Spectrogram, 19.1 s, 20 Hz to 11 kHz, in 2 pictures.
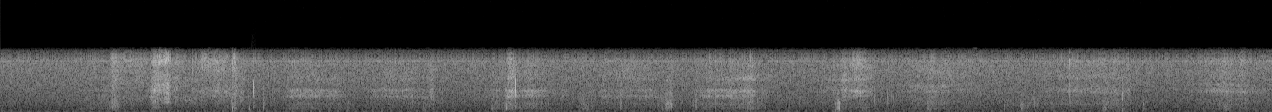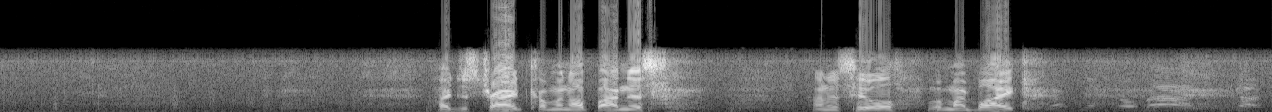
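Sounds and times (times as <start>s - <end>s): footsteps on gravel: 0.7s - 12.8s
hard breathing: 0.7s - 12.8s, 14.4s - 15.6s, 16.2s - 16.6s, 17.2s - 19.0s.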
